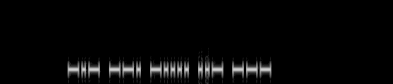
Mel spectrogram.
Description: Morse code, heard as a keyed tone, about 36 wpm, 700 Hz. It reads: KG6UO
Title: USA Call Signs - 5 Characters - 3x Character Spacing - 35wpm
